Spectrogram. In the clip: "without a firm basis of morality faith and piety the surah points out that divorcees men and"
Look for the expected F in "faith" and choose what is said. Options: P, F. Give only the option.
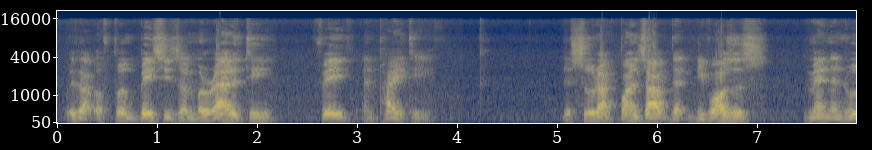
F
